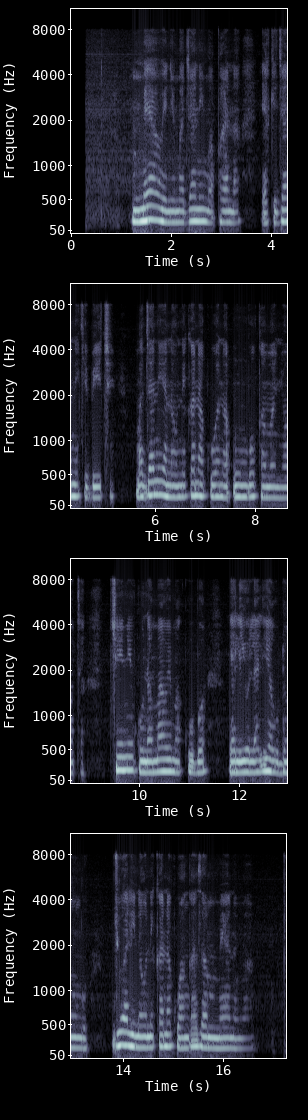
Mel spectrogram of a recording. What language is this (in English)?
Swahili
